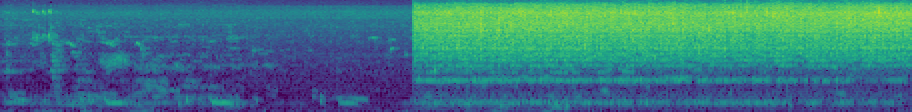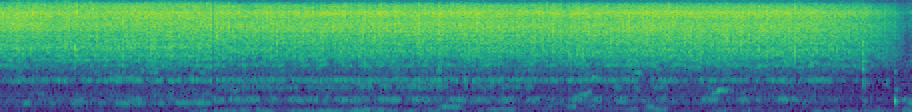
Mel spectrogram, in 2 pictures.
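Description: Chopped tomatoes, green chillies and ginger sizzling in hot oil in an aluminium pot: a loud, steady hiss that starts suddenly about four seconds in and fades out near the end. Faint knocks and handling sounds come before it.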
